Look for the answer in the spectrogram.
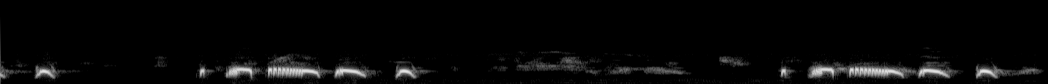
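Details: Spotted dove giving 'giọng thổ' style song with a 'bầu' tone, two full phrases about six seconds apart, each with quick short notes, a rolling trilled coo and downcurved closing coos; soft faint chatter between them.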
